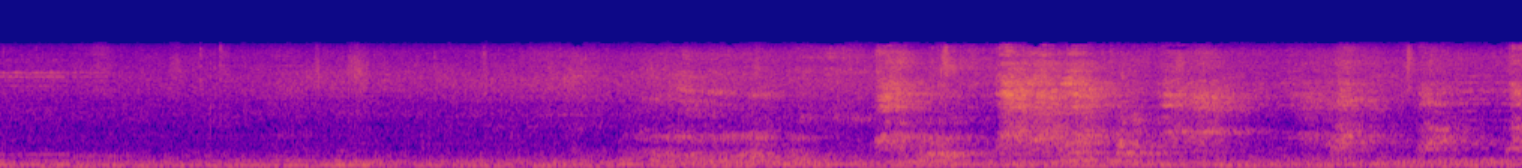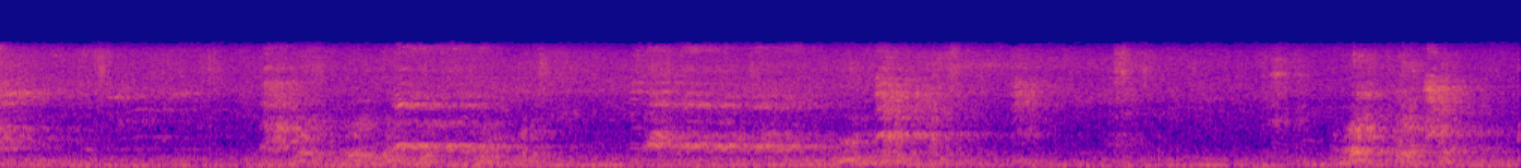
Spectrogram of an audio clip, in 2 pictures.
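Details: A Labrador Retriever, while playing, starts barking at a neighbour's dog: loud, rough barks in short irregular bursts over a noisy background.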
